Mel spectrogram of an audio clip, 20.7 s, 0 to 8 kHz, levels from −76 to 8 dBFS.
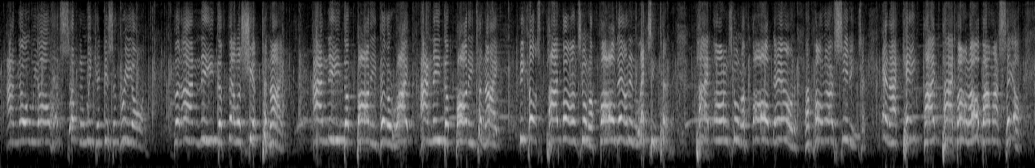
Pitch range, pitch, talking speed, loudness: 345-370 Hz, 360 Hz, 140 wpm, -18 LUFS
